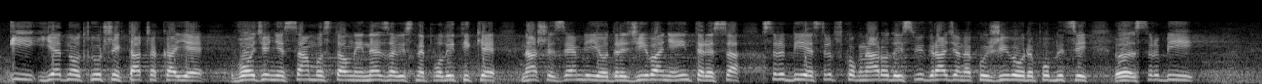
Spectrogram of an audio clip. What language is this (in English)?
Serbian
